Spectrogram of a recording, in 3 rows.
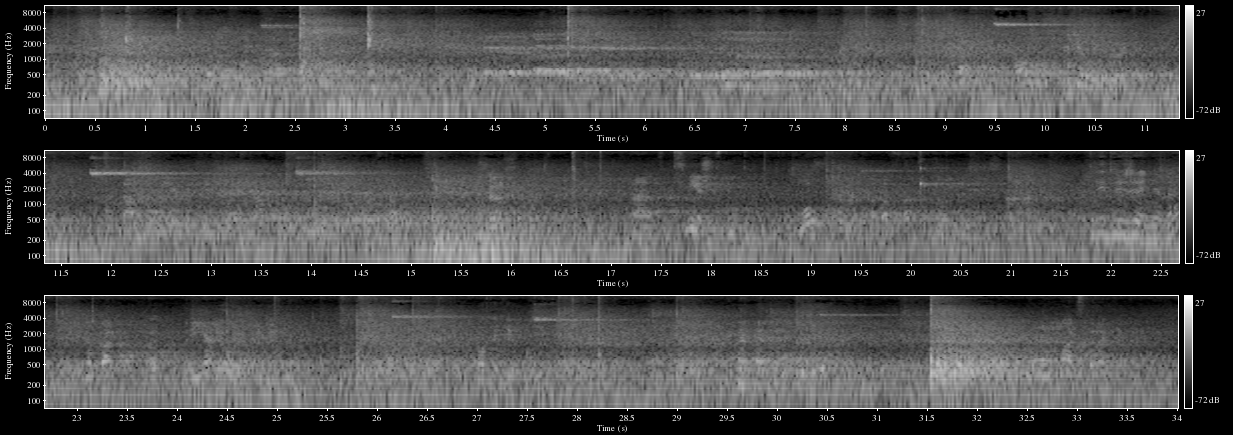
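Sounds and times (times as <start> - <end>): indistinct voices echoing: 3.8 - 8.9
high squeaks: 9.4 - 10.4, 11.8 - 12.9, 13.7 - 14.7.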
